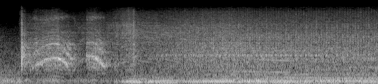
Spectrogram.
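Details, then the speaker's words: Single-cam Honda Civic after fixing crank fluctuation sensor wiring and setting ignition timing to 16 degrees, from way off: starter turns over sluggishly about a second before it fires and settles to an even idle; slow cranking. "certainly starts a little slow doesn't it yeah idle sounds good now"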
